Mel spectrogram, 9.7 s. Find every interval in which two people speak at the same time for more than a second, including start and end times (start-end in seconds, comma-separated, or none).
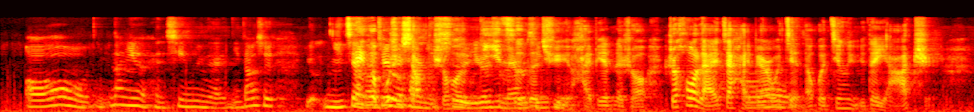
3.5-5.6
